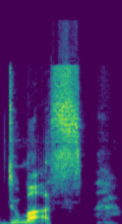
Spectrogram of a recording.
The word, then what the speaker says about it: Dumass: know gets all upset oh you pronounce my name it's like Dumas or something like that so yeah you can say it however you want to but I say I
